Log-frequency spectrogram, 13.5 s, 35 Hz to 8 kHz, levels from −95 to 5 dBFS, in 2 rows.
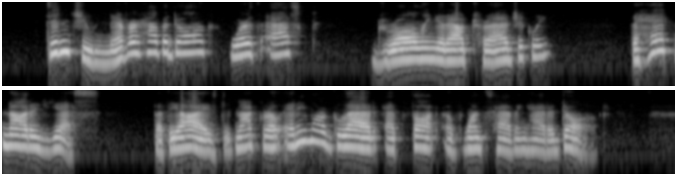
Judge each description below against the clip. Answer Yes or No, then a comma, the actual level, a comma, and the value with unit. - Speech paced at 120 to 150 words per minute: Yes, average, 145 wpm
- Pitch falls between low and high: No, high, 200 Hz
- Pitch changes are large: Yes, wide, 6.6 semitones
